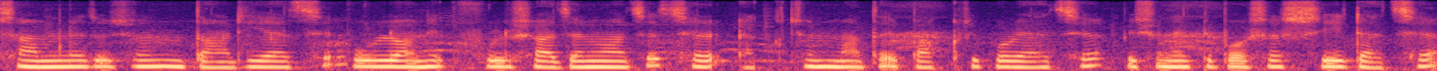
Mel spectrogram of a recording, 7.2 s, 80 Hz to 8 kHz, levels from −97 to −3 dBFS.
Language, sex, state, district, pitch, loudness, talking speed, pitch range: Bengali, female, West Bengal, Kolkata, 210 Hz, -15 LUFS, 160 wpm, 200-215 Hz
